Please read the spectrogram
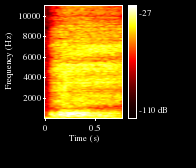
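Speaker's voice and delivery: soft real exhale to recover; recovering breath after exertion; catching breath. Real, not acted. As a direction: let out a quiet, winded breath. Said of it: "let me just breathe".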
